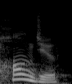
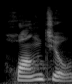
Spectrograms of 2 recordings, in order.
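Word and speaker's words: 黄酒: It's qu, like jiu qu, and huangjiu, like yellow. Huangjiu.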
